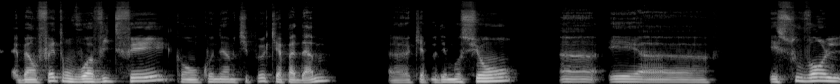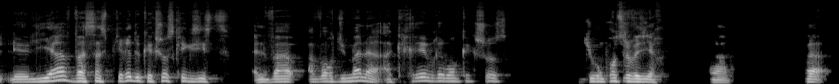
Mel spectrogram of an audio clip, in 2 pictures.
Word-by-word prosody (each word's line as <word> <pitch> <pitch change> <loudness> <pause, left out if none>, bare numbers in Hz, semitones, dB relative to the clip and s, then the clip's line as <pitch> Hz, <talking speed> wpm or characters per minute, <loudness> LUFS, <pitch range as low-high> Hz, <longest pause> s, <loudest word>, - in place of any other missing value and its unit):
et - - -7
ben, 110 - +3
en 110 - +3
fait, 160 +8 0
on 140 - +4
voit 130 +1 +6
vite 135 +3 -3
fait, 165 +8 +1
quand 115 - -4
on 110 0 +1
connaît 120 +2 -2
un 115 - -1
petit 110 -3 -7
peu, 150 +8 -4
qu'il 145 -3 -3
y - - +3
a - - -3
pas 110 -1 0
d'âme, 135 - -1 0.6
heu, 95 +1 -7
qu'il 110 - -5
y - - -13
a - - -20
peu 110 - -5
d'émotion, 145 +10 +3 0.4
heu 120 -1 -5 0.2
et 125 0 0
heu 110 -1 -4 0.7
et 120 - -1
souvent 165 +7 +2
l 150 -4 +2
le 120 0 +2
l'IA 155 +10 +5
va 145 -4 +4
s'inspirer 150 +4 0
de 165 - +2
quelque 140 -4 0
chose 165 -2 0
qui 155 - -3
existe. 135 0 -3
Elle 115 0 -1
va 130 - +1
avoir 130 +2 -1
du 140 +2 -1
mal 160 +2 +2
à 130 - +1
à 120 - -6
créer 155 +8 -2
vraiment 150 -2 -1
quelque 140 +1 -9
chose. 145 -1 -6 0.7
Tu 140 - -1
comprends 135 +2 +2
ce 135 - -2
que - - 0
je 140 - +5
veux - - +9
dire? 120 -3 +1 0.4
Voilà, 105 -2 0 0.8
voilà, - - +2
135 Hz, 215 wpm, -23 LUFS, 115-150 Hz, 0.8 s, veux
